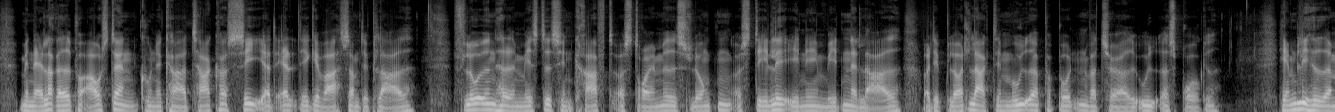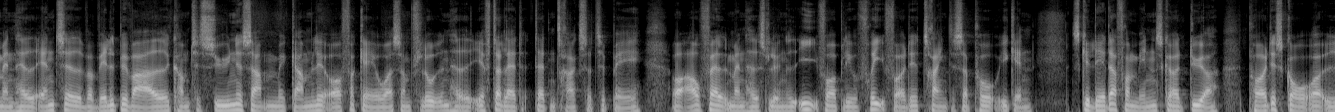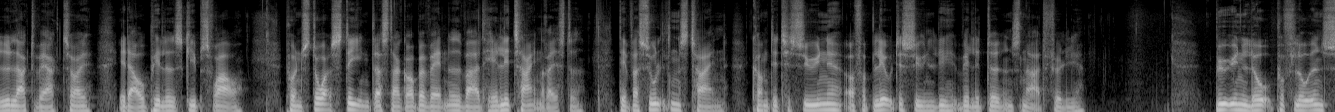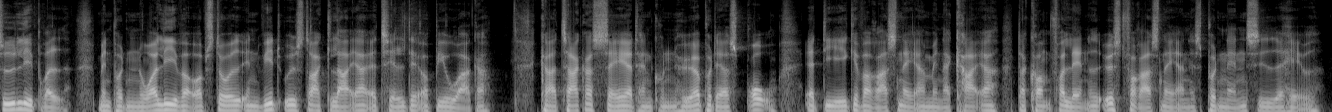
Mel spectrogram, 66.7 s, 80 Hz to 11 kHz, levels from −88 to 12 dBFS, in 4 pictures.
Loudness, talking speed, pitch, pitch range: -20 LUFS, 150 wpm, 105 Hz, 100-115 Hz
